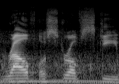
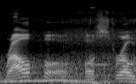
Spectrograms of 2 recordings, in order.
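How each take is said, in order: First: The w in Ostrowski sounds like v. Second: The w in Ostrowski sounds like w.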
